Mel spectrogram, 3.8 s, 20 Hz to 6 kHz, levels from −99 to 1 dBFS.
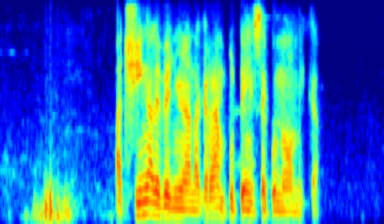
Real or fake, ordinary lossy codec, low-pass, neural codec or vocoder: real; Opus, 16 kbps; 5.4 kHz; none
